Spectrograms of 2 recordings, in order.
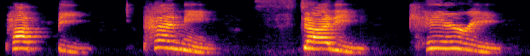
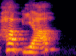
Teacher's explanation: they're all ending in y but they all end in a long vowel sound e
